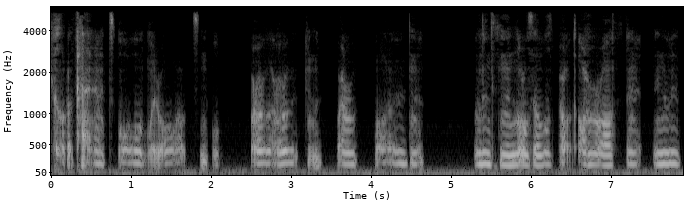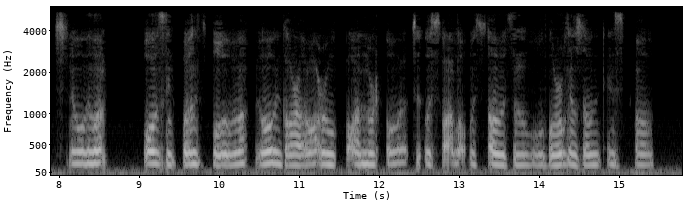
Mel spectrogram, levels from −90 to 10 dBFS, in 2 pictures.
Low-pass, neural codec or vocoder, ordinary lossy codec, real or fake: 5.4 kHz; autoencoder, 22.05 kHz, a latent of 192 numbers a frame, VITS, trained on many speakers; MP3, 32 kbps; fake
